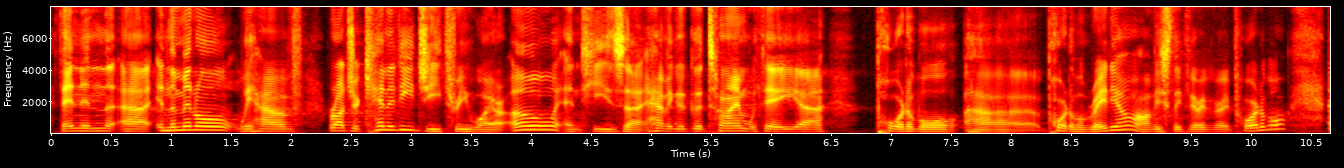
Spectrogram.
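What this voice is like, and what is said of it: American accent. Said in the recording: “It's my septic accent getting in the way.”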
